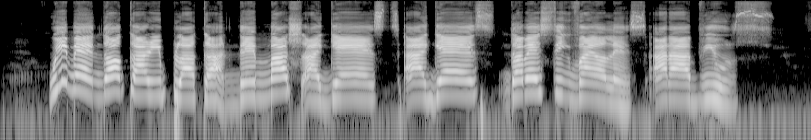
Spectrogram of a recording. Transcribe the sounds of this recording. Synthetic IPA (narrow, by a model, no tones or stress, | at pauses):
wimɛ̃ndɔ̃kaɹiplakademaʃaɡɛnstaɡɛ̃nstdɔmɛstikvajɔlɛ̃nsãtabjus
